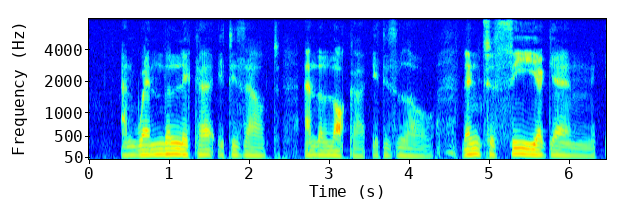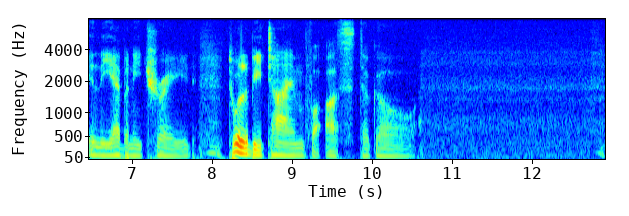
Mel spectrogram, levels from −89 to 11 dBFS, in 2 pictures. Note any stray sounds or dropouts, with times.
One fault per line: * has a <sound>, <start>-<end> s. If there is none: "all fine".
all fine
